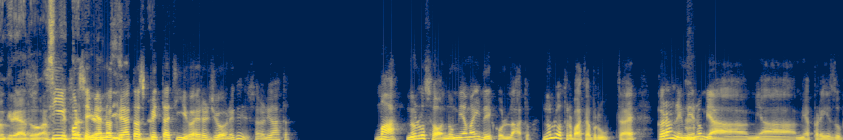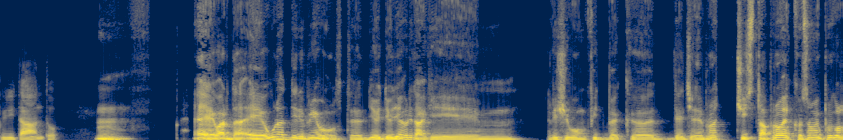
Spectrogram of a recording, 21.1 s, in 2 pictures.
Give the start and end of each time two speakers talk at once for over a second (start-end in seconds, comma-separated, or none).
0.5-2.0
